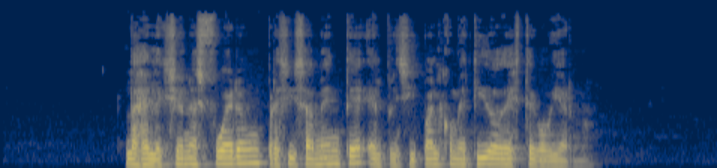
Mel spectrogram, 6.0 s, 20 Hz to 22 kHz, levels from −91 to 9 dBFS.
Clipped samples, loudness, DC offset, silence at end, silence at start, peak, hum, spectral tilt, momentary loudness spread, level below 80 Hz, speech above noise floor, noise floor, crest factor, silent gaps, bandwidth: under 0.1%; -19 LUFS; under 0.1%; 1.1 s; 1.05 s; -2 dBFS; none; -6.5 dB/octave; 7 LU; -60 dBFS; 59 dB; -77 dBFS; 18 dB; none; 15.5 kHz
